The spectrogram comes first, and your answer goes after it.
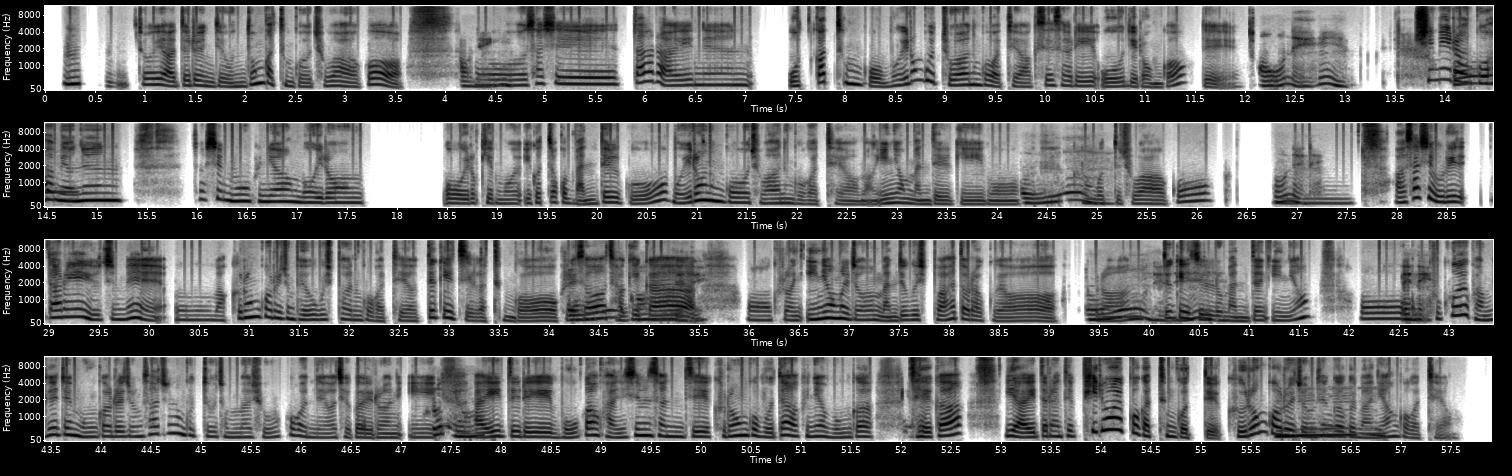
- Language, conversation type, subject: Korean, advice, 예산 안에서 쉽게 멋진 선물을 고르려면 어떤 기준으로 선택하면 좋을까요?
- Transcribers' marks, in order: distorted speech; other background noise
